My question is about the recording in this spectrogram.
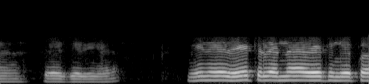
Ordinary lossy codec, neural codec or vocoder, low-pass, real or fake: AAC, 32 kbps; none; 3.6 kHz; real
